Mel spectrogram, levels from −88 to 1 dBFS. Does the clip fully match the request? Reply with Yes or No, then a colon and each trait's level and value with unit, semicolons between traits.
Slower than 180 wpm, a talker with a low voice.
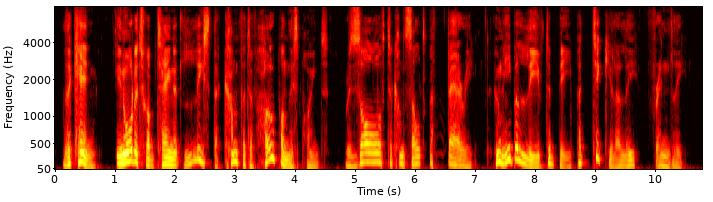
Yes: average, 150 wpm; low, 125 Hz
